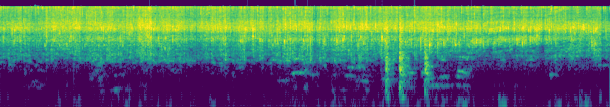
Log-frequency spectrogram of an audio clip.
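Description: Marinated fish pieces shallow-frying in hot oil in a nonstick pan, a steady sizzle. A few light knocks, typical of a spatula against the pan, come about five seconds in.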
